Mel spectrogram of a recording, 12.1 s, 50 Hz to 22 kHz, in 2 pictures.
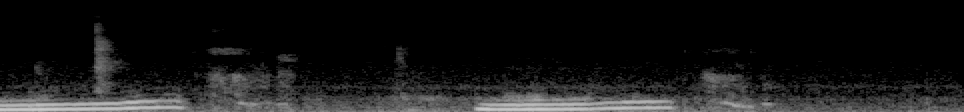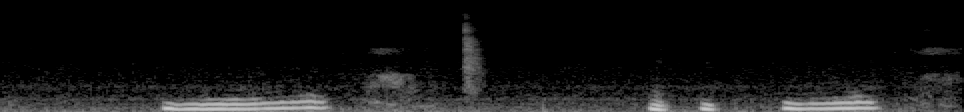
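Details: Female cat asleep: slow, low, rumbling snoring breaths with a faint tone, about 15 a minute.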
